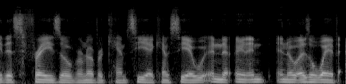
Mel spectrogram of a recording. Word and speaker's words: Kamsia: and it's transliterated into Roman characters as Kamsia, K-A-M-S-I-A, with a long A.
